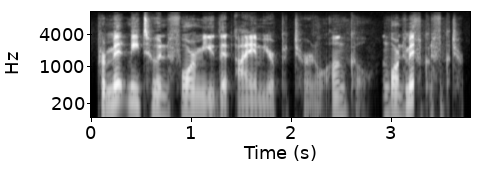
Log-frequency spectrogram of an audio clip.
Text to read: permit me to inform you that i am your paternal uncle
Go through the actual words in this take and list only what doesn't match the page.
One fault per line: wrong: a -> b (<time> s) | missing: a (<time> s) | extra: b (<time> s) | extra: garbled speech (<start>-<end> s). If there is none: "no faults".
extra: garbled speech (2.9-3.7 s)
